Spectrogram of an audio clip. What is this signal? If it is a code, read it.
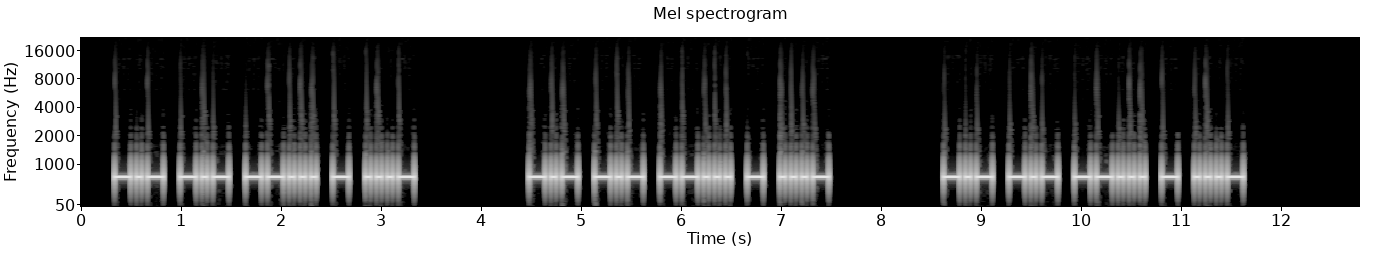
Morse code, heard as a keyed tone, about 21 wpm, 700 Hz. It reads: KK7TV KK7TV KK7TV
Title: USA Call Signs - 5 Characters - Repeated 3x - 22wpm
